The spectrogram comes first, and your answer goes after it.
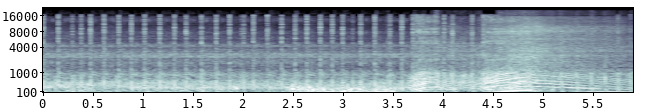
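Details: Stihl FS40C trimmer running after replacing the spark plug that caused the no-start: steady high buzz, then pitch swoops cleanly with throttle blips; normal running.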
